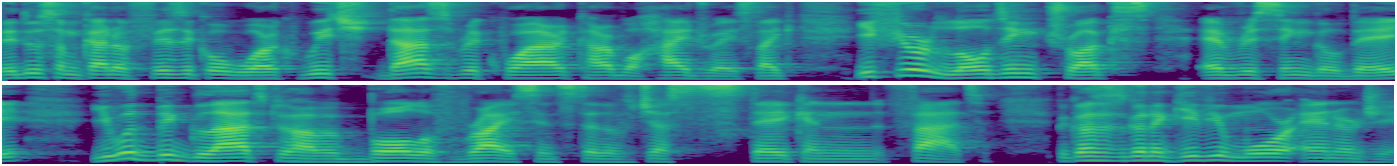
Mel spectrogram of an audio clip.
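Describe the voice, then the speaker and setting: A man with a Russian accent speaks at a moderate pace and a medium pitch, with ordinary pitch variation and a quiet background. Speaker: engineering student and vlogger. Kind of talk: casual talk to camera.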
